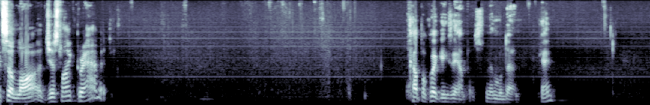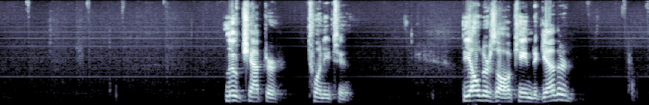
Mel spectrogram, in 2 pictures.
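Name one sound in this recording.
A man speaks calmly to an audience in a quiet room, heard through a microphone, with pauses.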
